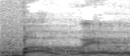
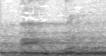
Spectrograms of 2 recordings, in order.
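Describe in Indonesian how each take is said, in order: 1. Vokal pertama terdengar seperti 'a' di father. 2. Vokal pertama terdengar seperti 'e' di bed.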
